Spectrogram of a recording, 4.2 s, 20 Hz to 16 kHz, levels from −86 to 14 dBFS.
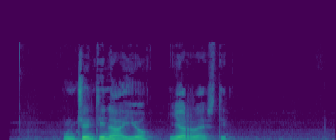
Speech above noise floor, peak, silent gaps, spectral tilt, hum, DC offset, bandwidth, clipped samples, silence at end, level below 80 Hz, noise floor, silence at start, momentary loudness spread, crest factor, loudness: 34 dB; -12 dBFS; none; -7 dB/octave; none; under 0.1%; 11.5 kHz; under 0.1%; 1.35 s; -52 dBFS; -61 dBFS; 0.8 s; 16 LU; 18 dB; -28 LUFS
